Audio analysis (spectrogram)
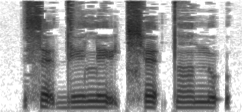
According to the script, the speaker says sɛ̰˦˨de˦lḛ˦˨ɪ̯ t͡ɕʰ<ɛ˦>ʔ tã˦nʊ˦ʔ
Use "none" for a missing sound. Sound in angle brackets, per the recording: ɛ˦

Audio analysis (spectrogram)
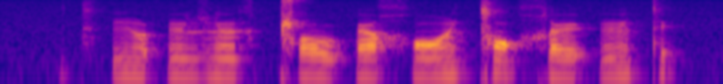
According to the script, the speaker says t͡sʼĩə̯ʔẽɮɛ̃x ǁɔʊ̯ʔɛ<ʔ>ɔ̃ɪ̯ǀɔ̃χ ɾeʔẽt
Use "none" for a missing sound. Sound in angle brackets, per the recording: χ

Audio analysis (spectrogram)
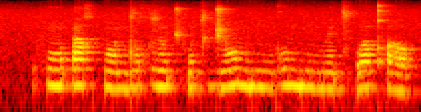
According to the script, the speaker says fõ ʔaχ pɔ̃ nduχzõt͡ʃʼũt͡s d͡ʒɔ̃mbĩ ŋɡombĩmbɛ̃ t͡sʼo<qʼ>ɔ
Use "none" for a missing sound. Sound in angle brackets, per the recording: qʼ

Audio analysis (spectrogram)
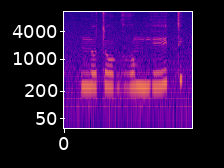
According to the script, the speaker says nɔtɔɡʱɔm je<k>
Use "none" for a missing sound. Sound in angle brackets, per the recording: t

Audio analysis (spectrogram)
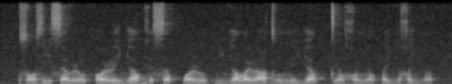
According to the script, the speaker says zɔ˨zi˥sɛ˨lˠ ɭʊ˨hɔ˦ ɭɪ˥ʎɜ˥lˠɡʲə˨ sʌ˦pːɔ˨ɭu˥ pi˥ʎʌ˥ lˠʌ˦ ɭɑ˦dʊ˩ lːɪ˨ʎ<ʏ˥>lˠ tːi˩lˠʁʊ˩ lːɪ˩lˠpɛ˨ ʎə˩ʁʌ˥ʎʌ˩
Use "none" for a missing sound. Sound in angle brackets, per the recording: ɛ˥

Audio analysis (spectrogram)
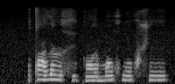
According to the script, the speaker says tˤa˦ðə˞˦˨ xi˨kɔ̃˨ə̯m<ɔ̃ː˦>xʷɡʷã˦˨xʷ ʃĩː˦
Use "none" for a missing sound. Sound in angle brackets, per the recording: ɔ̃ː˦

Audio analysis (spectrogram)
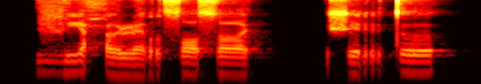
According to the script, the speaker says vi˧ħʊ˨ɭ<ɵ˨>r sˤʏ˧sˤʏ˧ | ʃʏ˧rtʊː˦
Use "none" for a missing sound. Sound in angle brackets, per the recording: ə˨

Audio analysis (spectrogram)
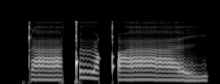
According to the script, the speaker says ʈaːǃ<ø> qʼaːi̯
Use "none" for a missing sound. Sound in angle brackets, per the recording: ø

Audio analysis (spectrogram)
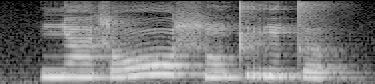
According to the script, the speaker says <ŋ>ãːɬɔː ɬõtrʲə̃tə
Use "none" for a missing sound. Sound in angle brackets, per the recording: ɲ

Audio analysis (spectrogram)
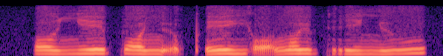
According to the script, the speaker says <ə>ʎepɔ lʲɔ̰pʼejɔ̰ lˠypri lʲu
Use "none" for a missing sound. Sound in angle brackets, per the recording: ɔ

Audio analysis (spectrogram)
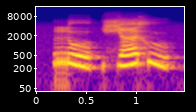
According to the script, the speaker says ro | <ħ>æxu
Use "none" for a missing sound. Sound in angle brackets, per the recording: ç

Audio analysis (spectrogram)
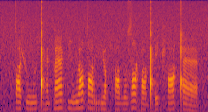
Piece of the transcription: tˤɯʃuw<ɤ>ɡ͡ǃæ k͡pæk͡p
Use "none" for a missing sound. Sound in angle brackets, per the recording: ɯ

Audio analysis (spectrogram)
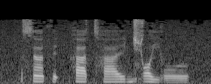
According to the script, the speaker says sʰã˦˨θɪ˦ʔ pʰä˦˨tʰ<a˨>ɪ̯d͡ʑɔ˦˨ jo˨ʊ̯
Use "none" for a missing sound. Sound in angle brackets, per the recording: a˦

